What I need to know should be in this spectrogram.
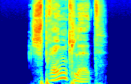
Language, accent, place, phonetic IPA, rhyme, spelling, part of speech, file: German, Germany, Berlin, [ˈʃpʁɛŋklət], -ɛŋklət, sprenklet, verb, De-sprenklet.ogg
- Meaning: second-person plural subjunctive I of sprenkeln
